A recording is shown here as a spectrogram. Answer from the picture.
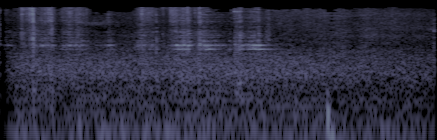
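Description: Faint, steady background noise with a single soft click about a second and a half in.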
